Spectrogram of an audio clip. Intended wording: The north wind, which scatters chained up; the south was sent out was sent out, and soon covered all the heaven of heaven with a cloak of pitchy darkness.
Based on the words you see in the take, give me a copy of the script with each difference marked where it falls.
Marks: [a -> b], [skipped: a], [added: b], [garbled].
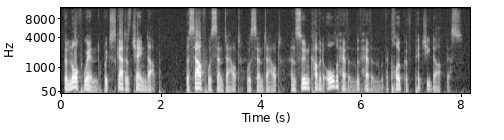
The north wind, which scatters chained up; the south was sent out was sent out, and soon covered all the heaven of heaven with a cloak of pitchy darkness.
